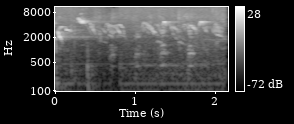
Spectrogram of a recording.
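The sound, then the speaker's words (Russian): Chickens clucking in a henhouse: quiet, scattered short clucks mixed with high chirpy calls in many small overlapping bursts, soft throughout. “Куда ты меня привела? Это же курятник.”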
